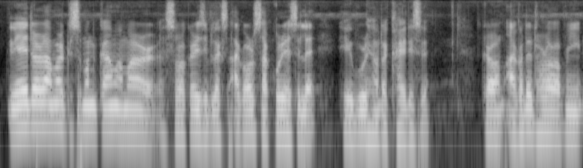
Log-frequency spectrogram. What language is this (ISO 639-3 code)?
asm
